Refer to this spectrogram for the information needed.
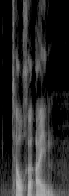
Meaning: inflection of eintauchen: 1. first-person singular present 2. first/third-person singular subjunctive I 3. singular imperative
- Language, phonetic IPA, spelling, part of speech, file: German, [ˌtaʊ̯xə ˈaɪ̯n], tauche ein, verb, De-tauche ein.ogg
